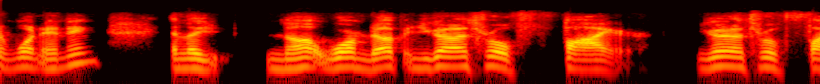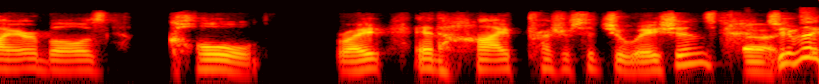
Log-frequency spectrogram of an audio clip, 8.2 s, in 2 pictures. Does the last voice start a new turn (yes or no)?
no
